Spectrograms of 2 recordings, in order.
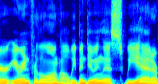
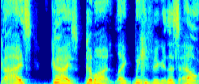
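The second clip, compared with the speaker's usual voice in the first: imitated lost, hoarse voice, much higher; 13 semitones higher than usual. Retelling how a friend pushed to start a podcast, imitating a lost, hoarse voice. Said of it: "you had like lost your voice".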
